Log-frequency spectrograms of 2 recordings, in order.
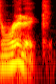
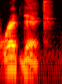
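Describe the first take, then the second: First: The name is said as one word. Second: The name is split into two separate words. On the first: This is the proper name. The speaker calls it right. "no, it's Reddick" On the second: This is how most people say it. The speaker calls it wrong. "everybody calls it Red Dick"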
